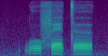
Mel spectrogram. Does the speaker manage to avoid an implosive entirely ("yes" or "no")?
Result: no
